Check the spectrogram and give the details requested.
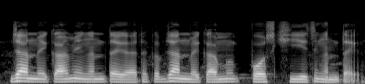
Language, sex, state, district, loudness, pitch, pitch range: Wancho, male, Arunachal Pradesh, Longding, -17 LUFS, 125 Hz, 120-130 Hz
